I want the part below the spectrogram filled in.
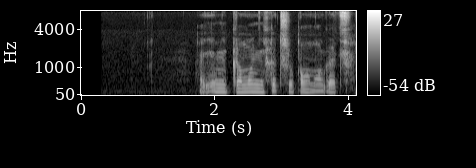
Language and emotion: Russian, sad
